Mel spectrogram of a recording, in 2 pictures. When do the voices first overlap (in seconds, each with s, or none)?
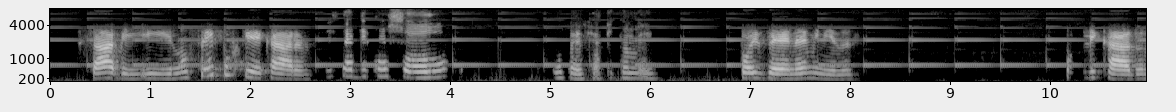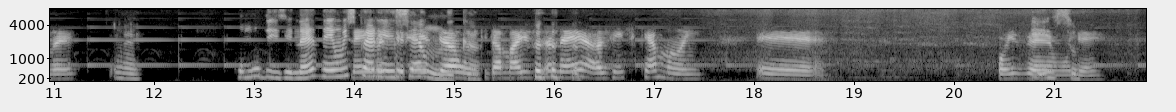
14.0 s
